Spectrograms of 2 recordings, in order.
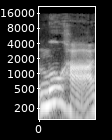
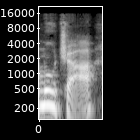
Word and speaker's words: Mucha: Contrary to popular belief, it is pronounced Mucha, not Mucha, was one of the big artists that she drew inspiration from.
